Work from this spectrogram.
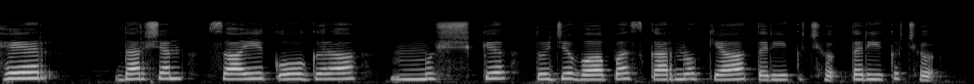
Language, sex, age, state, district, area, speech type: Kashmiri, female, 18-30, Jammu and Kashmir, Kupwara, rural, read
